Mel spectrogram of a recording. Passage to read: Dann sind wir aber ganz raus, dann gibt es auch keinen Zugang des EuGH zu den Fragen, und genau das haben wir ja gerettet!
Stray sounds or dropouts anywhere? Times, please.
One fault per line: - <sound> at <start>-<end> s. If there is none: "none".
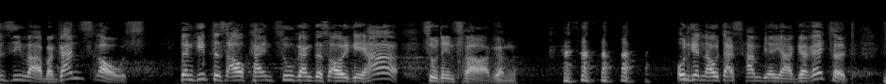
- laugh at 5.5-6.5 s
